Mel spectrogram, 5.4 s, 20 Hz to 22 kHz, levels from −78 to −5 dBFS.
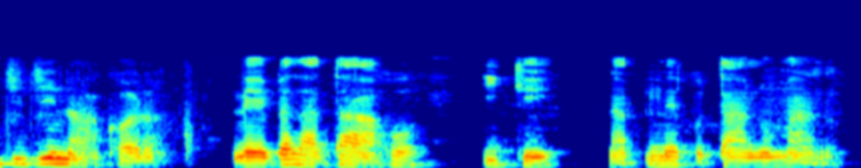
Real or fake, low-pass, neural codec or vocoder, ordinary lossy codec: real; 5.4 kHz; none; none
